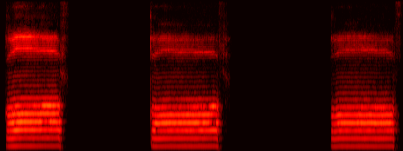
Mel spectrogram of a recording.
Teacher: ये जो ऊपर से थोड़ा सा गोश्त नीचे लटका होता है इसको कौवा कहते हैं। तो जुबान की जड़ को कव्वे के साथ लगाना है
